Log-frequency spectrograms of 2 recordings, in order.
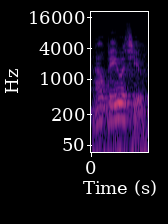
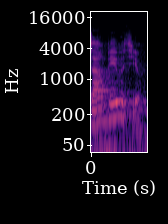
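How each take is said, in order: First: Much softer, almost breathed repeat; hushed echo. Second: Soft, high, reassuring "be" rising; tender promise. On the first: Preacher echoes God's promise to the church in a hush. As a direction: let it fall to a hush. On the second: Preacher voices God comforting his people, soft and tender. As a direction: softly promise them you're there. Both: Acted.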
